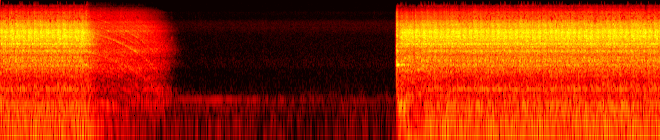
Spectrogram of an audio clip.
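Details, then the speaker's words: Steady, even cranking for about two seconds that never catches, then silence, on a newly built stock-block LS at first start; not enough fuel pressure built, and the battery's safety cut power. "we're just trying to build fuel pressure I didn't build enough to start off that first time and then it uh shut the battery off because the battery has a little safety"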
